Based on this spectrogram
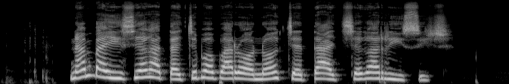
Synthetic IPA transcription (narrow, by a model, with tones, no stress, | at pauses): na˦m˦ba˨i˨sjɛ˦ka˨ta˨t͡ʃɪ˦bɔ˦pa˦ɾɔ˨nɔ˦k̚t͡ʃɛ˨ta˦˨t͡ʃɛ˦ka˦ɾi˨si˨t͡ʃ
